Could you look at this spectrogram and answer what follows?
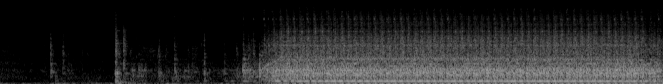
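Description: Sewing machine stitching fabric for a biscornu pouch, starting after a few light clicks and handling noises, then running steadily and loudly as a fast, even mechanical whir to the end.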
